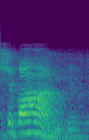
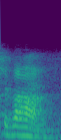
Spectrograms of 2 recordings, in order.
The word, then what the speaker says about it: Siobhan: know how spell some of these Irish names sioban how do you spell Siobhan it has a g in it it must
